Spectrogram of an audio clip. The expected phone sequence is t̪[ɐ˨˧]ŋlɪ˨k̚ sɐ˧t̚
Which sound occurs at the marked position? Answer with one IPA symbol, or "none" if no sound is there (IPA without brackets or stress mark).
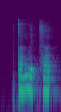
ɐ˨˧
